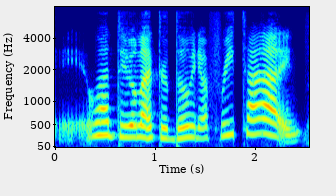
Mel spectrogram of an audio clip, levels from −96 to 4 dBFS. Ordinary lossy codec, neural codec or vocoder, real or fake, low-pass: none; codec, 16 kHz, 0.5 kbps, X-Codec, HuBERT features, trained on balanced general audio; fake; 7.2 kHz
